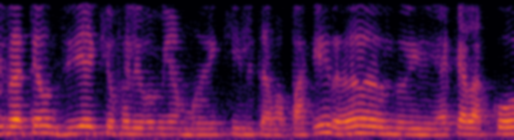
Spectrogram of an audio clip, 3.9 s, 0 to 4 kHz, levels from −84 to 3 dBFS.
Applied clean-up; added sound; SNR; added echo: none; none; none; none.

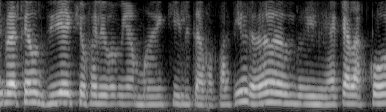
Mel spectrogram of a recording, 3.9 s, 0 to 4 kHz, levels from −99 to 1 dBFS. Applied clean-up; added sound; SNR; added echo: neural mask model DeepFilterNet 3.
